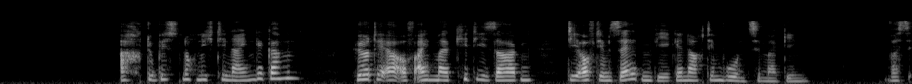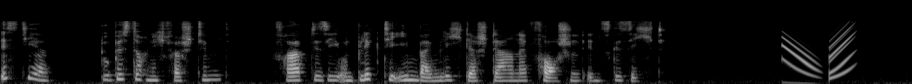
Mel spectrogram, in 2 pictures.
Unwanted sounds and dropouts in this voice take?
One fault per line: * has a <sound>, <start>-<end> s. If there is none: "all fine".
* has a chirp, 16.9-17.7 s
